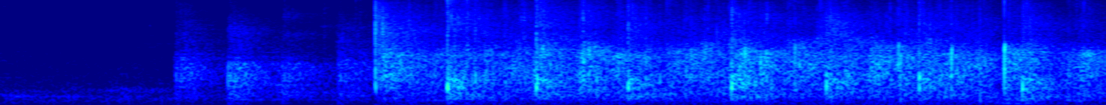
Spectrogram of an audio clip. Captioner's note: group applauds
